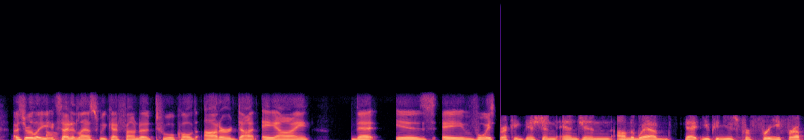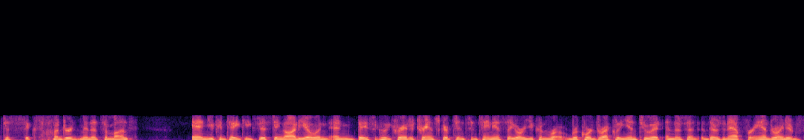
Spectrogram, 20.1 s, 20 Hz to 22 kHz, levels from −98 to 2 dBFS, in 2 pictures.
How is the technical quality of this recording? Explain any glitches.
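The recording has two connected faults around 6.2 s: a brief dropout, after which the call stays at reduced bandwidth until the end. Before that point the wideband HD Voice codec sounds clear, consistent with one of its higher rates.

Handover gap, 6.16 to 6.26 s, just after "that is a": while the call switched from one network to another, no speech frames reached the receiver, so the sound fades within a few tens of milliseconds and stays silent for 100 ms. On a waveform this is a flat strip of near-zero amplitude. On a spectrogram it is a narrow vertical blank band across all frequencies. Whatever was said during that tenth of a second is lost.

Fallback to narrowband, 6.26 s to the end: after the handover the link continued on an older narrowband codec, most likely GSM full rate. Everything above 4 kHz is gone from then on. Sibilants lose their crispness, and the sound becomes duller and rougher. 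On a spectrogram the energy that reached up toward 7 kHz before the gap is abruptly capped by a hard horizontal ceiling at 4 kHz, with empty space above it for the rest of the clip.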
